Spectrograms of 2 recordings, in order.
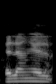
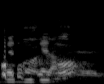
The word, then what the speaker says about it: Belangel: Belangel po. Belangel. Angel. Yes po, with the silent E.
